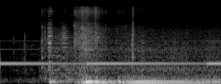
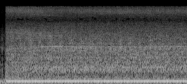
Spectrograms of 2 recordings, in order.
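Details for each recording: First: 1995 Buick Regal just started after body dampener replacement: engine catches quickly and settles into a low, even hum with no shudder or body vibration; normal running. A pushrod/rocker rattle only when cold was noted. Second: 1995 Buick Regal after body dampener replacement, cold idle: steady with a faint quick ticking on the low hum; rocker arm rattle only when cold, owner suspects a pushrod sticking up, cause not confirmed.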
